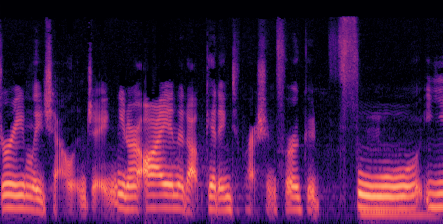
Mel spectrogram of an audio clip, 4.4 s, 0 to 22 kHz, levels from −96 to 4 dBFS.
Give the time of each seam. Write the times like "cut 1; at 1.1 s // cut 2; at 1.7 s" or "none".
cut 1; at 1.2 s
